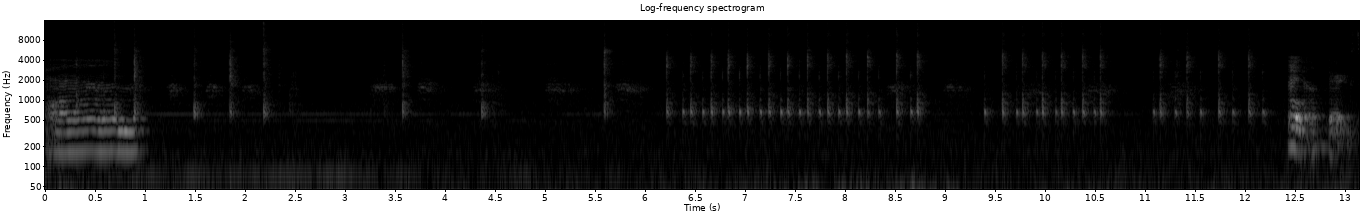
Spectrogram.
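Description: An electronic device beeps repeatedly as its buttons are pressed.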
